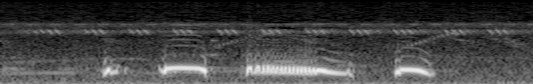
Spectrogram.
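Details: A spotted dove kept as a lure bird calls for a mate at the start of the day. A clear phrase of four notes, the third long and sliding downward. A faint regular high-pitched ticking sounds behind.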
